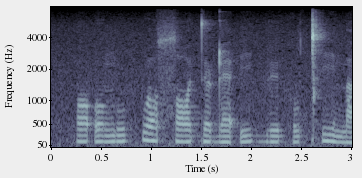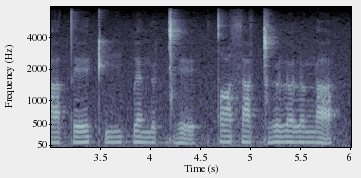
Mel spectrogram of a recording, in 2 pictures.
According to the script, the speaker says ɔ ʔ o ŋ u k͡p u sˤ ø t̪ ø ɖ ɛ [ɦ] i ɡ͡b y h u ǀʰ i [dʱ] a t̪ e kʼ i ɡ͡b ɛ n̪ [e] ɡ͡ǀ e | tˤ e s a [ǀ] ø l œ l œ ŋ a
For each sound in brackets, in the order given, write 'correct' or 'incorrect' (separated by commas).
incorrect, incorrect, incorrect, incorrect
